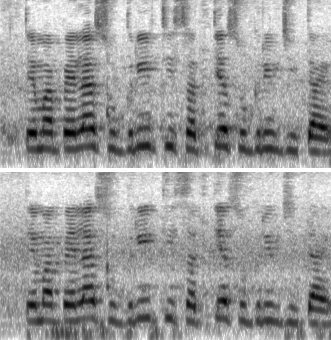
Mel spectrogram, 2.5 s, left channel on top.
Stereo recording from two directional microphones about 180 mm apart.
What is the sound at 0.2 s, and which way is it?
A woman's voice, 30° left (ahead or behind).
